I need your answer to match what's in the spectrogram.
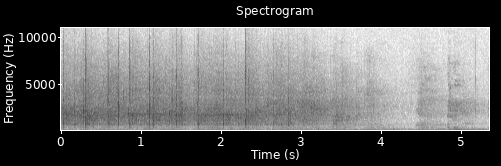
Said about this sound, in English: I think we should applaud these guys as well. Thank you for your faithful service.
